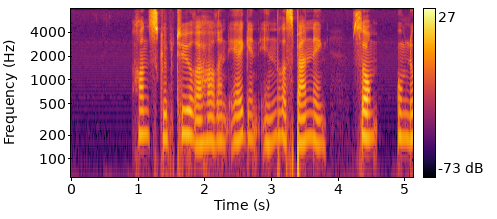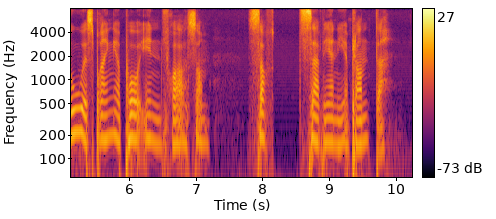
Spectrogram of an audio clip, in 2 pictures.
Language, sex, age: Norwegian, female, 38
